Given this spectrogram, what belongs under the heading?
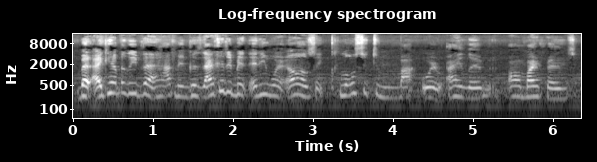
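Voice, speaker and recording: Higher-voiced American woman, rambling vlogger. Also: fairly even intonation, music in the background, low-quality recording. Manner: rambling, informal, halting. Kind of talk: casual personal vlog talk to viewers.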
